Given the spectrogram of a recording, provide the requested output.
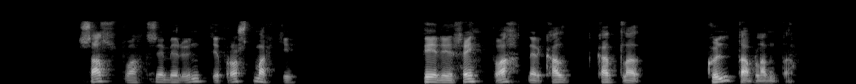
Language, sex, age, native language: Icelandic, male, 40-49, Icelandic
